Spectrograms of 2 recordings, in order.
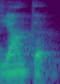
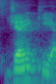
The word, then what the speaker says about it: Janke: Null always mispronounces it as Janke. It's Janke.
